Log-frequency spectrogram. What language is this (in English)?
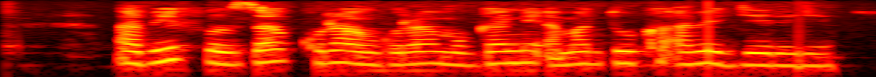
Kinyarwanda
